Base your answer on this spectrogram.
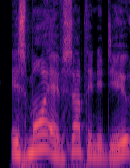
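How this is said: It is said in a Cockney-like accent.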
